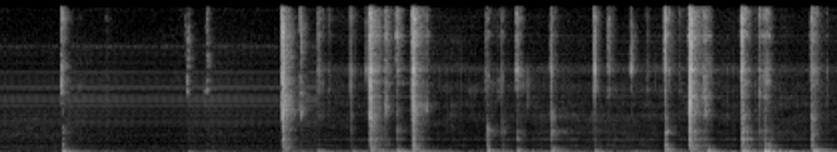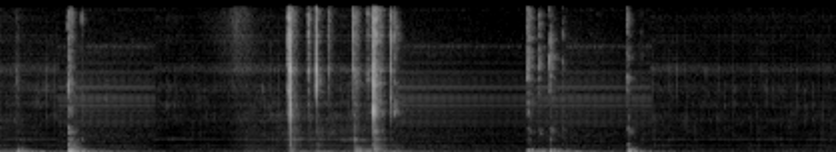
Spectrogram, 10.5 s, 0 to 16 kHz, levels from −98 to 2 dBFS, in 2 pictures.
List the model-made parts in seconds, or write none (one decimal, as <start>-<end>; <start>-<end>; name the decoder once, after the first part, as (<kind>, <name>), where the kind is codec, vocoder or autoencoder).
2.0-5.6 (codec, SNAC); 6.2-7.7; 9.3-10.5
